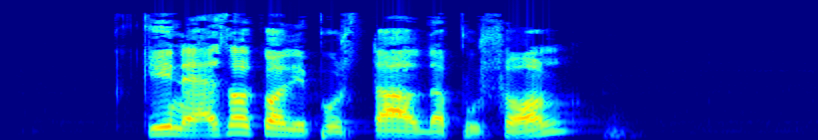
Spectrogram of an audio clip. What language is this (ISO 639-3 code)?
cat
